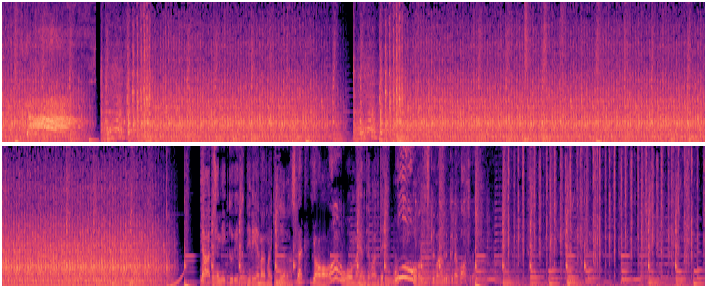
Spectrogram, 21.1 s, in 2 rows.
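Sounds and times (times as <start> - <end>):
small engine ticking: 1.6 - 13.0, 18.1 - 21.0.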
